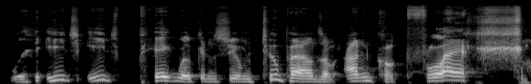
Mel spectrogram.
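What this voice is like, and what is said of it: Imitates another person's voice. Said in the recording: “That was a very good impression of Alan Ford... It's like an extra C. That's like a German SCH.”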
